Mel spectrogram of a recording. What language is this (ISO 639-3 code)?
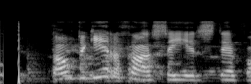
isl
